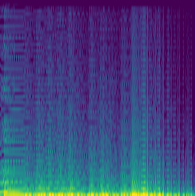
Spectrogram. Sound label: Death; deep duck trouble master system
